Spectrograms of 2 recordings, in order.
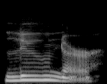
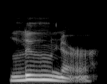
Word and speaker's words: lunar: see it maybe and it looks like lunar but we don't say r we say er so it sounds like lunar lunar and the stressed vowel and presidents is s and the stressed vowel in lunar is just ooh like who aphrodisiac oh this is another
